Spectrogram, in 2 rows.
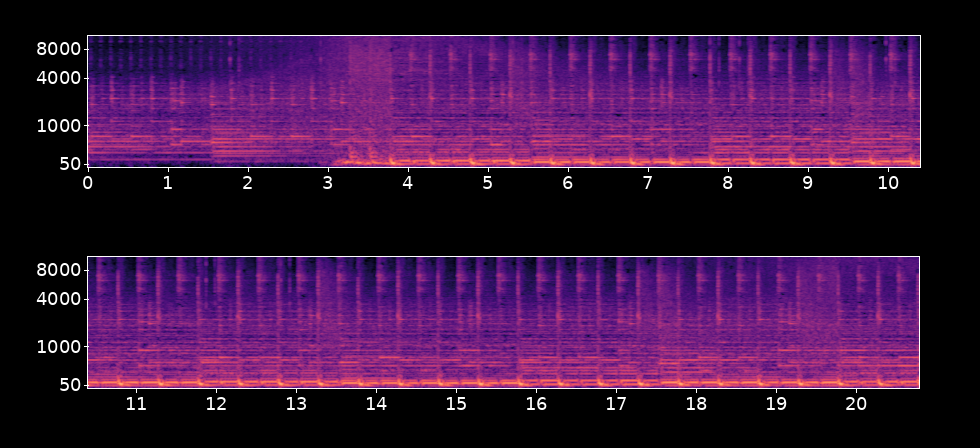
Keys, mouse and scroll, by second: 0.0 scroll down 1, 1.9 click, 2.1 scroll down 4, 3.0 ctrl+click, 3.8 Escape, 4.3 Escape, 4.8 scroll, 4.8 middle click, 4.9 middle click, 5.3 scroll, 6.0 click, 6.3 middle click, 7.1 middle click, 7.9 ctrl+click, 8.2 ctrl+click, 9.3 middle click, 10.1 ctrl+click, 12.0 click, 13.0 click, 17.9 scroll, 19.1 scroll, 20.4 scroll.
